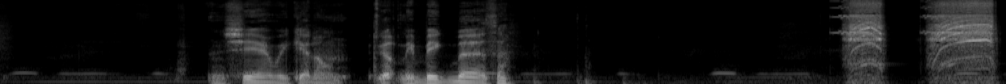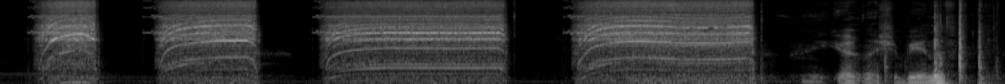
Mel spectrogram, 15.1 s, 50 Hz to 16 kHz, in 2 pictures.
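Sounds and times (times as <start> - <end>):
electric drill whining: 6.2 - 13.3.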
